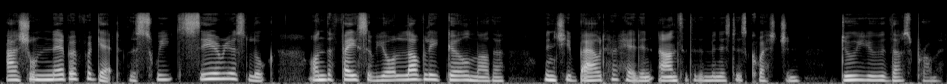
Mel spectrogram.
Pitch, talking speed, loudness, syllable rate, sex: 200 Hz, 195 wpm, -17 LUFS, 5.4 syllables/s, female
